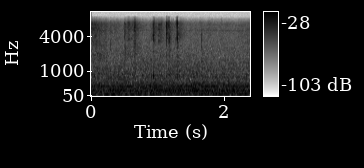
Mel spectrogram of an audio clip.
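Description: Near silence, with a few faint, light clicks and taps in the middle from small craft items being handled.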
